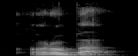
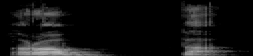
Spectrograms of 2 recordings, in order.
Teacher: once you have shadda on that particular letter, you are going to double the pronunciation of that particular letter that take the shadda. That's why we have robba.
